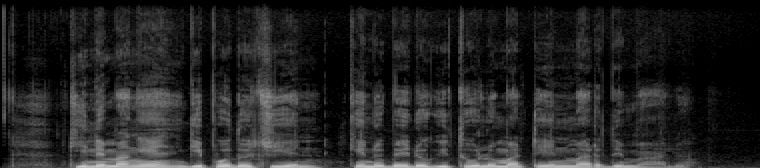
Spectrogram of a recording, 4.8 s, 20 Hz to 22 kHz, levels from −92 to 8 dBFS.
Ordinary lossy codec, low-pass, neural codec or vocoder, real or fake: none; none; none; real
